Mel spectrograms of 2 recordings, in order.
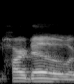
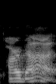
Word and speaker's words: Pardot: I wondered, I was saying Pardot originally, many years ago, sure. and turns out it's Pardot.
